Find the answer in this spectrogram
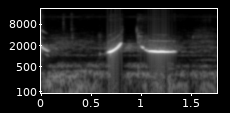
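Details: Parrot mimicking speech with two quick whistled notes: a short upward sweep, then a longer, steady, slightly falling tone, in a quiet indoor setting with faint low hum.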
